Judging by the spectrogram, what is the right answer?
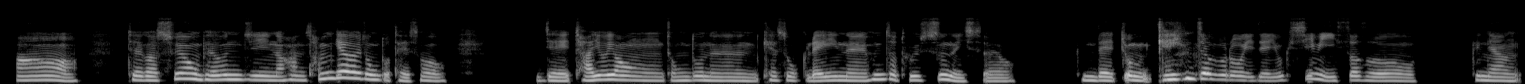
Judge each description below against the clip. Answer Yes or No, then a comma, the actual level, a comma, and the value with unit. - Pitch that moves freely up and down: No, average, 3.6 semitones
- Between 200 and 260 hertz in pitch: No, high, 190 Hz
